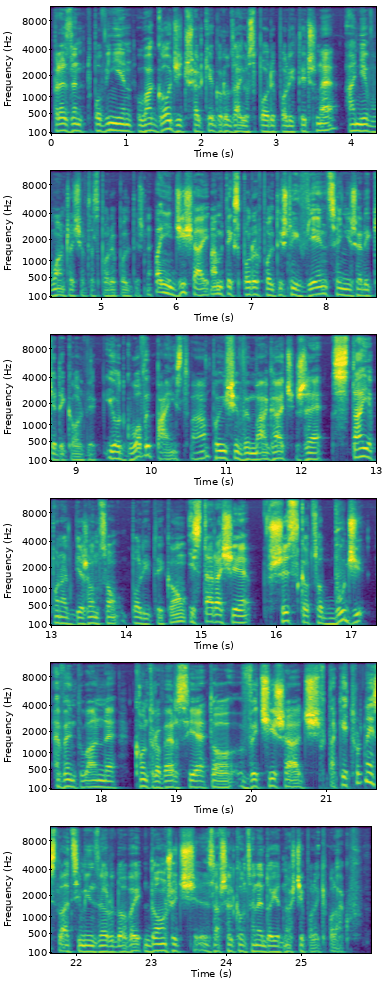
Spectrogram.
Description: Prezydent RP powinien zawsze reprezentować wszystkich Polaków, a nie tylko wybraną część obywateli – powiedział w porannej rozmowie Radia Lublin, poseł Platformy Obywatelskiej, Krzysztof Grabczuk.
